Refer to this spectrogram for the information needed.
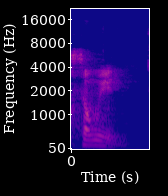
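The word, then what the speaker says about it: Samhain: اسمه سوين بالانجليزي طبعا ينطق سوين بس كتابته مختلفه لانه اللغه الكلتيه أوكي.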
